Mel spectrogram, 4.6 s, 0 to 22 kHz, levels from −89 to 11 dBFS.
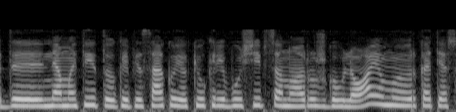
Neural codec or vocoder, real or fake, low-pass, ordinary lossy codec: none; real; 7.2 kHz; AAC, 64 kbps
